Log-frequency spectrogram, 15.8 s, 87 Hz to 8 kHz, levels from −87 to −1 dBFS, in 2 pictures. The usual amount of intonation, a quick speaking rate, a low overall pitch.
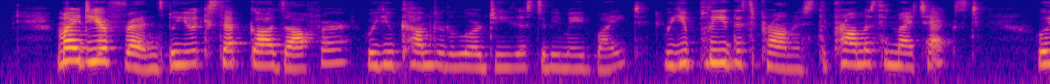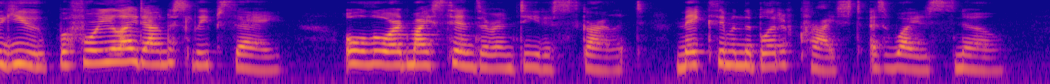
No: average, 3.3 semitones; fast, 215 wpm; high, 240 Hz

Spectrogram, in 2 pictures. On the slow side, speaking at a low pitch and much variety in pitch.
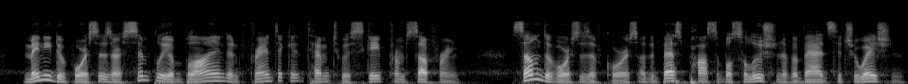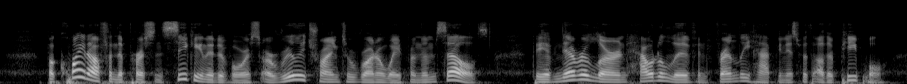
No: average, 180 wpm; low, 115 Hz; wide, 7.4 semitones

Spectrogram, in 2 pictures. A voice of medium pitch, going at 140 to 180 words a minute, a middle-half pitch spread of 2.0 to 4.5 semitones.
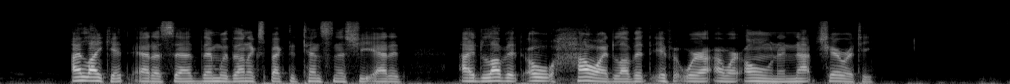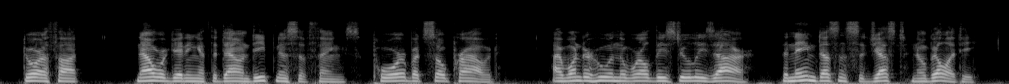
Yes: medium, 145 Hz; average, 165 wpm; average, 3.0 semitones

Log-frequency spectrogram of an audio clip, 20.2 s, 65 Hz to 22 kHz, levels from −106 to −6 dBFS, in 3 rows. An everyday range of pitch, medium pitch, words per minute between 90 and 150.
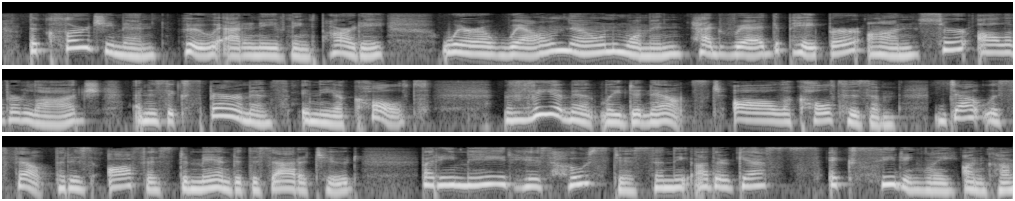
Yes: average, 4.9 semitones; medium, 180 Hz; average, 145 wpm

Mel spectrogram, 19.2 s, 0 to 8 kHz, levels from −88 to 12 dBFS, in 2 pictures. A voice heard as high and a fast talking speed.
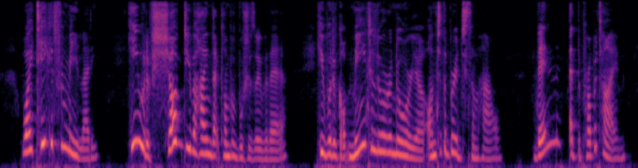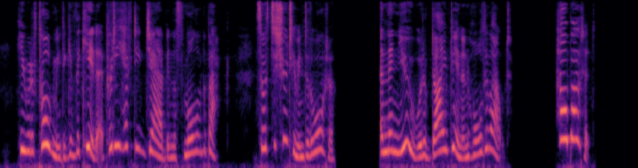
Yes: very high, 270 Hz; fast, 240 wpm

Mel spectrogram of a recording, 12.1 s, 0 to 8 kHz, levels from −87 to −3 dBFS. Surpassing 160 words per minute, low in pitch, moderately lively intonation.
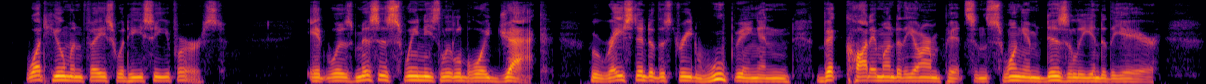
Yes: average, 170 wpm; low, 125 Hz; average, 3.2 semitones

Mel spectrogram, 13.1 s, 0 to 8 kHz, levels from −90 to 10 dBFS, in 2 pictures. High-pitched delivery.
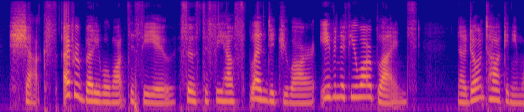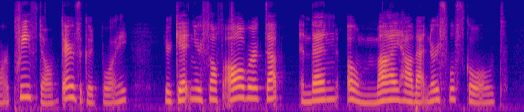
Yes: high, 210 Hz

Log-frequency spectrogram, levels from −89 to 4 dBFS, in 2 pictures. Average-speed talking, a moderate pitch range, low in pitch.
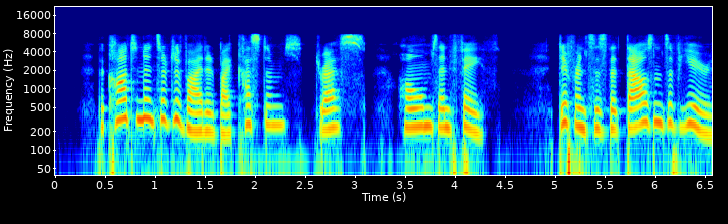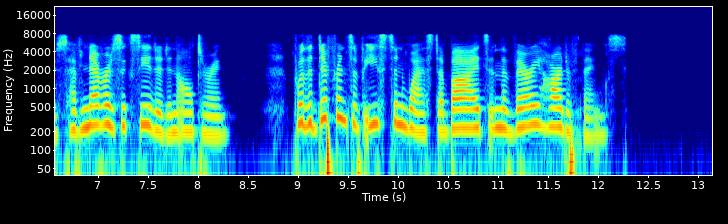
No: average, 160 wpm; average, 4.2 semitones; high, 240 Hz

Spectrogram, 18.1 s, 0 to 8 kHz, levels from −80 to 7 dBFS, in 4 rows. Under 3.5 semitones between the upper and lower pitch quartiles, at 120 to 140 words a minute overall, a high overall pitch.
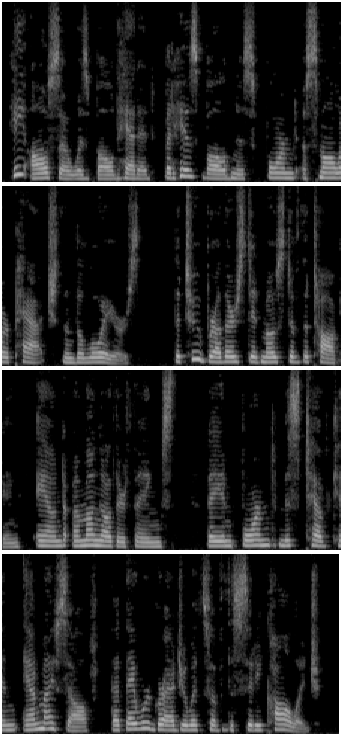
Yes: average, 2.9 semitones; slow, 135 wpm; high, 210 Hz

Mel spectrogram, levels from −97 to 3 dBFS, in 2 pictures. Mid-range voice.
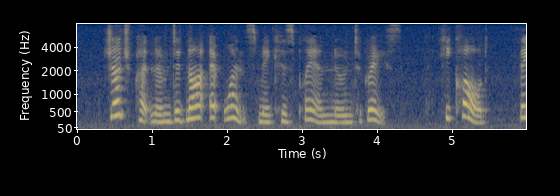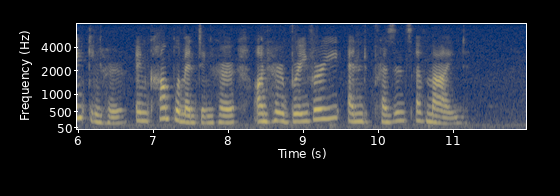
No: high, 225 Hz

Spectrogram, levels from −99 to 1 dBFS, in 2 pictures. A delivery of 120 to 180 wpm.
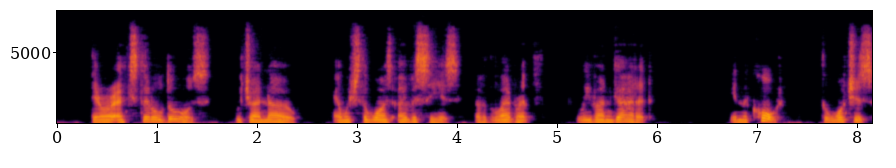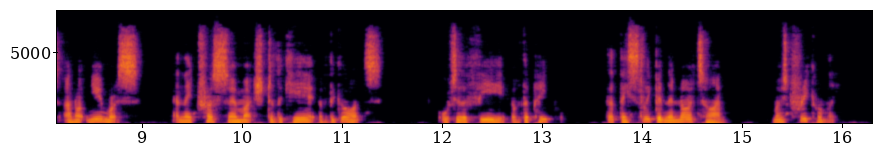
No: average, 190 wpm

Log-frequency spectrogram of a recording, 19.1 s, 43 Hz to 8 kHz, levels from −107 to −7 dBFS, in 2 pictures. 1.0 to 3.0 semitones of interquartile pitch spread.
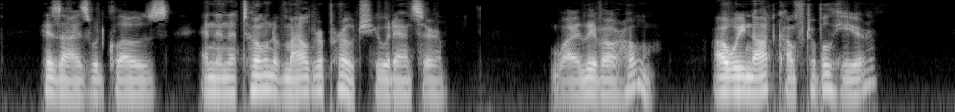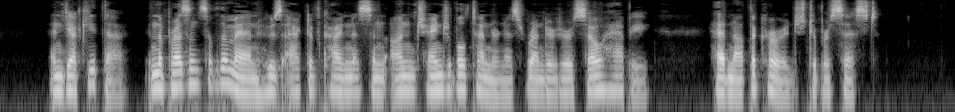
No: average, 3.4 semitones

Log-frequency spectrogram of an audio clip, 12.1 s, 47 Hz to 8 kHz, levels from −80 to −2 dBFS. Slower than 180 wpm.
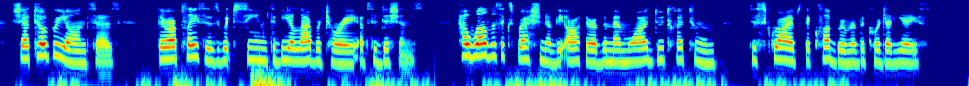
Yes: average, 160 wpm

